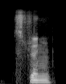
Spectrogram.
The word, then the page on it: string: British English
